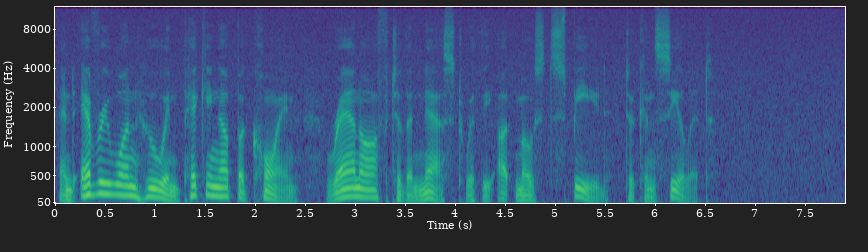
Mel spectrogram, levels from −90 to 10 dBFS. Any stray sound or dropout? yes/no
no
